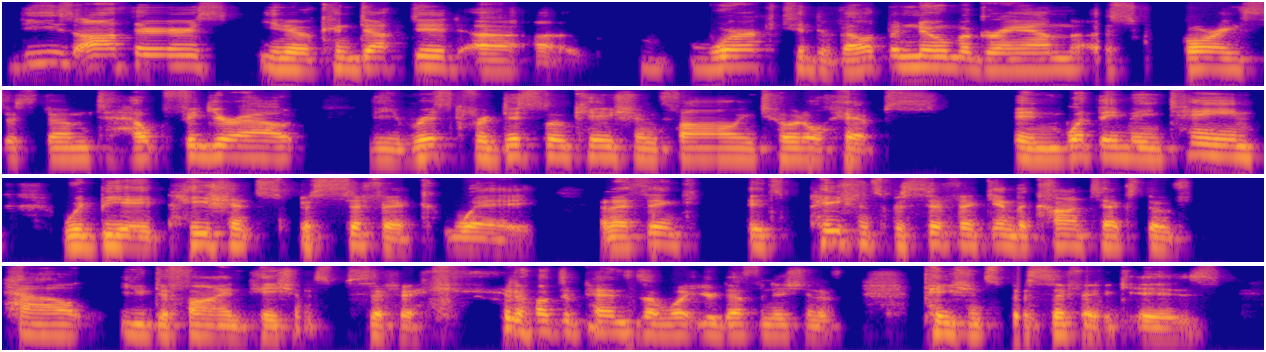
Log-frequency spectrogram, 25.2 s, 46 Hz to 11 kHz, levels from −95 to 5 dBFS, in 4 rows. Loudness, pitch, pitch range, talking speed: -20 LUFS, 145 Hz, 130-165 Hz, 145 wpm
